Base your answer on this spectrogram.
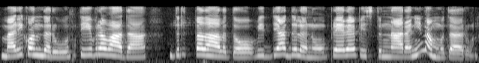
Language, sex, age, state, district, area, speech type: Telugu, female, 45-60, Andhra Pradesh, Konaseema, urban, spontaneous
